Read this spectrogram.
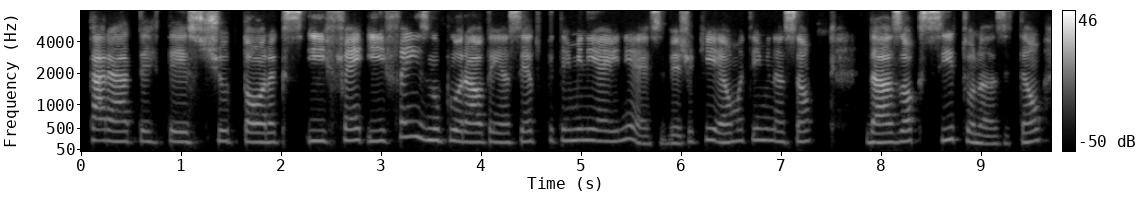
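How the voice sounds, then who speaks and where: Teacher lady going thru grammar examples slow, dry close mic, middle pitch. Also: a bit bright, dry recording. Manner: slow, spelled-out examples for students. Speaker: Portuguese language teacher. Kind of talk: recorded lecture.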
